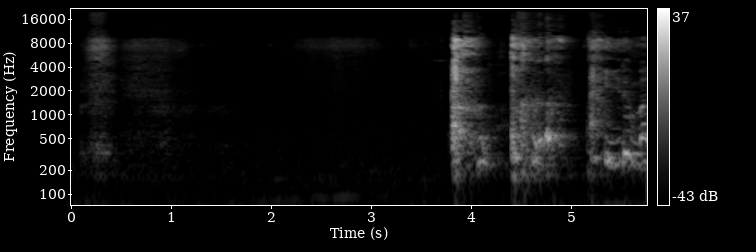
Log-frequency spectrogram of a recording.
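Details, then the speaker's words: Three harsh coughs in quick succession after quiet breathing, during a sneezing challenge in which something is put into the nose to cause a sneeze; coughing results but no sneeze follows. "இருமல் தான் வருது, அச்சுன்னு தும்மல் வரல."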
